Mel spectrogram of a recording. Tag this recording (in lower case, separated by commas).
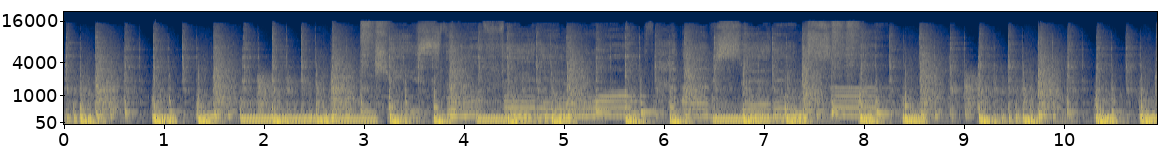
music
